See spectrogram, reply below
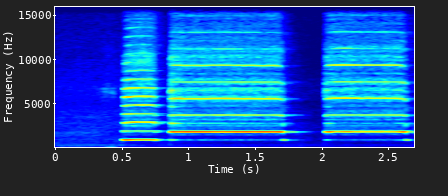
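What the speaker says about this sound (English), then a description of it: "the second octave B flat on this B whistle is to do this" A tin whistle in B plays its second-octave B flat as three clear, bright sustained notes separated by short breaks, loud and close with no talking.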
